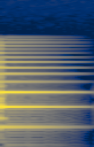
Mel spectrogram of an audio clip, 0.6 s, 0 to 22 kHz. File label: Koto Db6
